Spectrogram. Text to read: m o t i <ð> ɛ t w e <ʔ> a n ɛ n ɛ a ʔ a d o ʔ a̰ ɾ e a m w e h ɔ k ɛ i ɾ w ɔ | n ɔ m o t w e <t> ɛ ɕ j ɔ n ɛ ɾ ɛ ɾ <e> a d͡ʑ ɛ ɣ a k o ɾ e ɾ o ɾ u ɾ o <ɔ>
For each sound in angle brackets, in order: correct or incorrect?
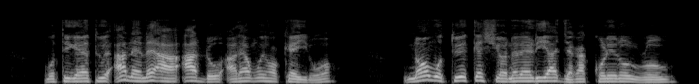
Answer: incorrect: ɣ, correct, incorrect: k, incorrect: i, incorrect: u

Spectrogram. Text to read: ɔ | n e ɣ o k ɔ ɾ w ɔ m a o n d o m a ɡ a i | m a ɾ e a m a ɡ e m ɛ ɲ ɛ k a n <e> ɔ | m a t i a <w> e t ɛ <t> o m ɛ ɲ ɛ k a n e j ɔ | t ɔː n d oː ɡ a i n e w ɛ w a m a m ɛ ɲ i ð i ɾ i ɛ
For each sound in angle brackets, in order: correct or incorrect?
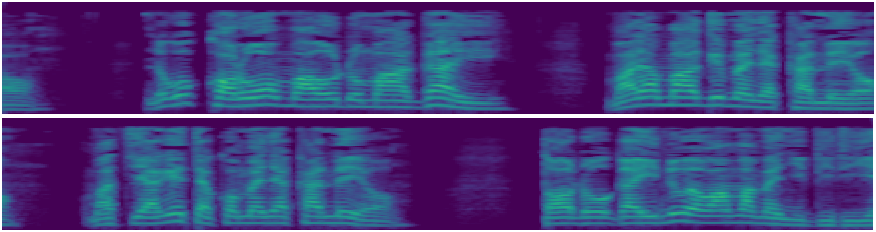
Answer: correct, incorrect: ɣ, incorrect: k

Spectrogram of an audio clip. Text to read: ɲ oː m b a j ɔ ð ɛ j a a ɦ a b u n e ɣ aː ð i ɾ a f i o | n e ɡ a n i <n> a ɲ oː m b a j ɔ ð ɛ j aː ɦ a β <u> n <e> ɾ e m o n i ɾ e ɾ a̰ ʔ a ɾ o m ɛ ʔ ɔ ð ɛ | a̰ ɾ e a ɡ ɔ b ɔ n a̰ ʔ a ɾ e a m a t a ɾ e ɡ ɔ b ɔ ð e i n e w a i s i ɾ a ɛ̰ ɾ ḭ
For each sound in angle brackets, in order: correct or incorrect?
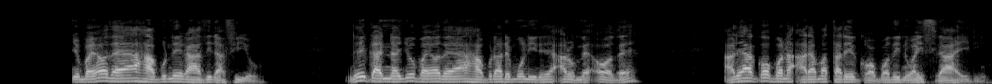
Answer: correct, correct, incorrect: a

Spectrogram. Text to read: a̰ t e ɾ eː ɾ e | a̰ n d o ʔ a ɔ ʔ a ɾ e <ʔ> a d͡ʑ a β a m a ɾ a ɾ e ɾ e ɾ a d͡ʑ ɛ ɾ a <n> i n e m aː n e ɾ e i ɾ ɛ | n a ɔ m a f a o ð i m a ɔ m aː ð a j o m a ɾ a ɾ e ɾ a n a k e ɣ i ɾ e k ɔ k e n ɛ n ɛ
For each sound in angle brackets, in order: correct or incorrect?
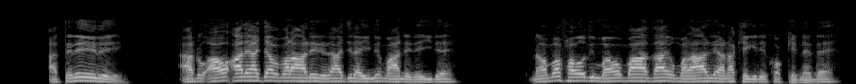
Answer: incorrect: none, incorrect: none

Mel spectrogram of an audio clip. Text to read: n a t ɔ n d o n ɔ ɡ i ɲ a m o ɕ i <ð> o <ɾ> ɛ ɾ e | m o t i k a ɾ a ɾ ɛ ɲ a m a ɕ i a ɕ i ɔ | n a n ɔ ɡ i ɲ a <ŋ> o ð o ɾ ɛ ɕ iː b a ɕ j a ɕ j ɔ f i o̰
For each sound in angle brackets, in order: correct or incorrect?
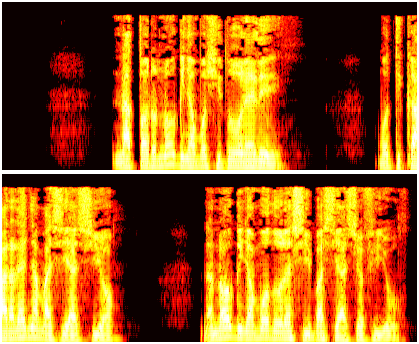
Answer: correct, correct, incorrect: m

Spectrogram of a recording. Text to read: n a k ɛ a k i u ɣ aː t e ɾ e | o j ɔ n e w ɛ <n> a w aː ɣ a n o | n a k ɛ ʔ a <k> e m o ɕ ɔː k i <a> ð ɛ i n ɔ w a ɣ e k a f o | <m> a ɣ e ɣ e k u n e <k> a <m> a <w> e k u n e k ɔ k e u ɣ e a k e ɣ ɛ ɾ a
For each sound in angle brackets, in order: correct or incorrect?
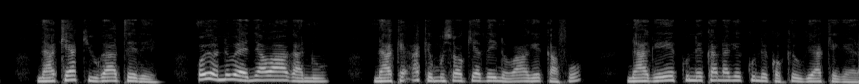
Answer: incorrect: ɲ, correct, correct, incorrect: n, correct, incorrect: n, incorrect: ɣ

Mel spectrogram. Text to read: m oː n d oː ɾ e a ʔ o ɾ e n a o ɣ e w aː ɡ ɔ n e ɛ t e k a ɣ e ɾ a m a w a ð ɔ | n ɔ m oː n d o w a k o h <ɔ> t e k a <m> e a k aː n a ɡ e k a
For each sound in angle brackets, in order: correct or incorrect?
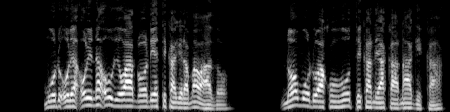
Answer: incorrect: o, incorrect: n

